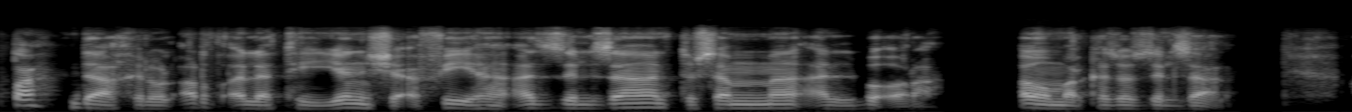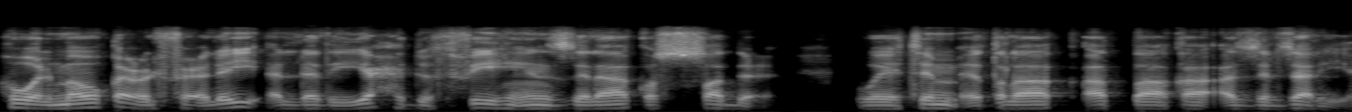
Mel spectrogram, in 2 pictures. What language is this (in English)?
Arabic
